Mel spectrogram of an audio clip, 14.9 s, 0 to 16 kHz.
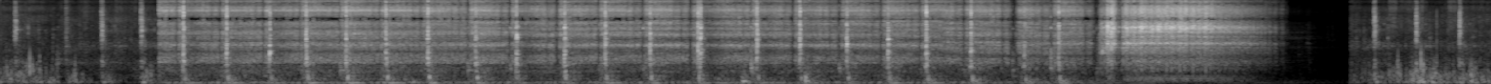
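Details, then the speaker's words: Roughly 1983 Sportscoach RV with 454 big block and Turbo 475 transmission, sat 12 years: after key-off the engine keeps chugging unevenly, about two to three knocks a second, before dying out; engine run-on (dieseling) after shutoff, with throttle cable sticking. "And now it's doing its weird thing where it don't turn off."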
